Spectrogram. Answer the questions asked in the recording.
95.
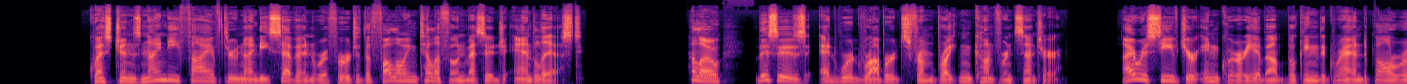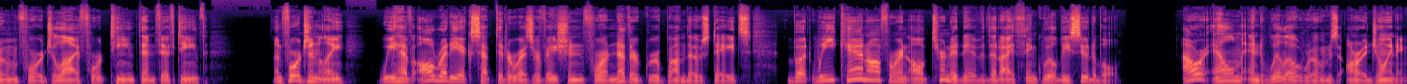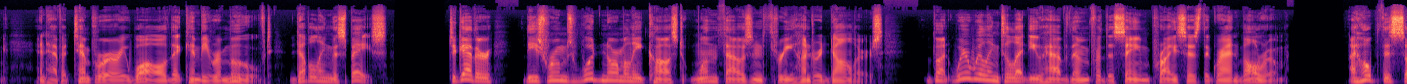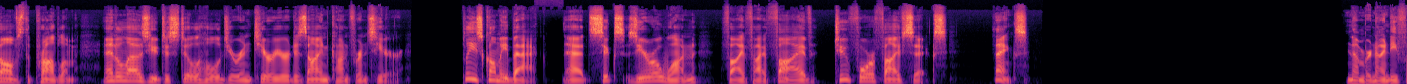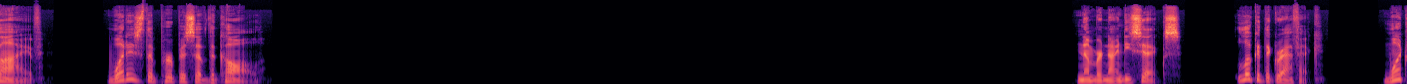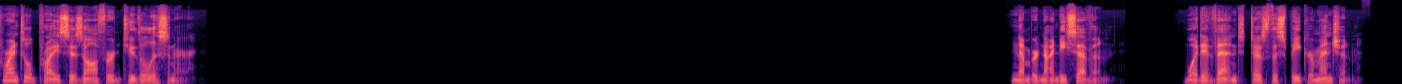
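To offer an alternative to the unavailable Grand Ballroom
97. An interior design conference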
